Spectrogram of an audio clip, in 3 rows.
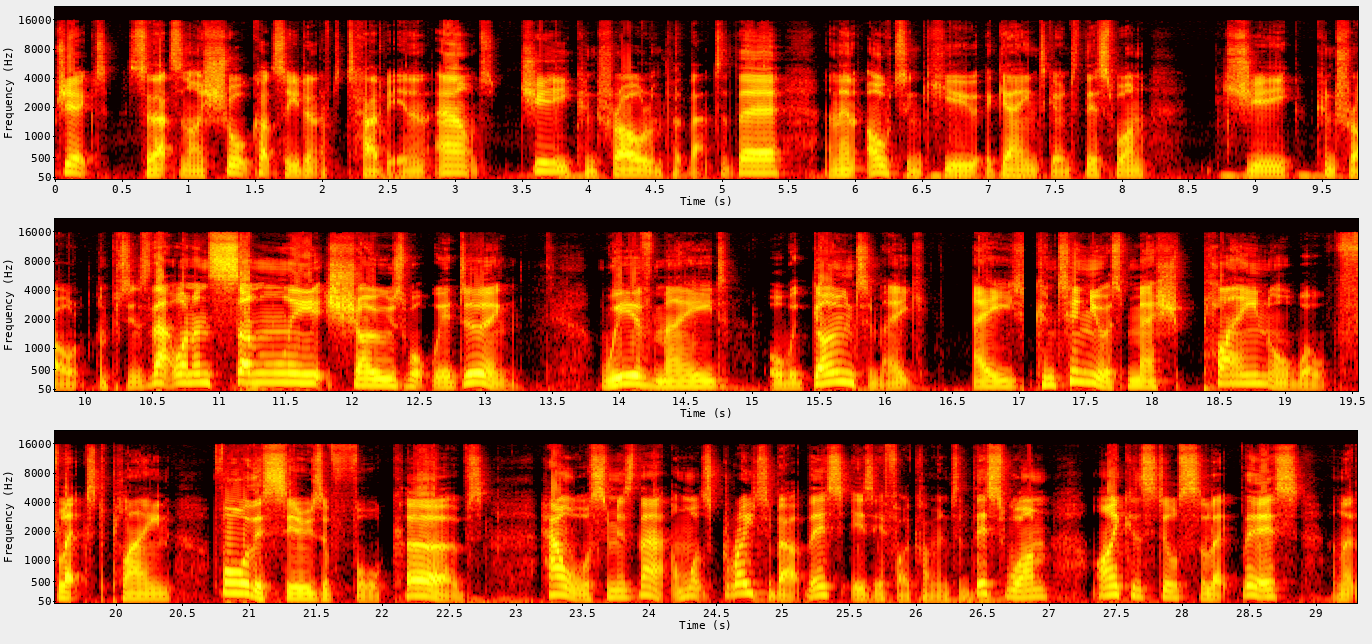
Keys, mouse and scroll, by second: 2.3 g, 4.3 ctrl+click, 6.5 alt+q, 8.7 g, 9.7 ctrl+click, 11.5 middle click, 13.9 shift+middle click, 14.3 middle click, 14.8 shift+middle click, 15.2 scroll down 1, 15.3 middle click, 15.8 shift+middle click, 17.1 scroll up 1, 17.4 middle click, 19.2 shift+middle click, 20.0 middle click, 21.4 shift+middle click, 23.4 middle click, 23.8 shift+middle click, 24.3 scroll down 1, 24.5 middle click, 24.9 shift+middle click, 26.3 alt+q.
